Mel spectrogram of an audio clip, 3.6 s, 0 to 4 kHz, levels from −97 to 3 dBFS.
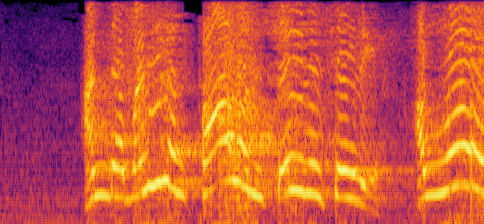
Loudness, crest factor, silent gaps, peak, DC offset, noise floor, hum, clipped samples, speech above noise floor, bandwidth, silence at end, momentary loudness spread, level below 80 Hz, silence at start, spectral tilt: -5 LUFS; 6 dB; none; 0 dBFS; under 0.1%; -38 dBFS; none; 10%; 34 dB; 4 kHz; 0 s; 7 LU; -36 dBFS; 0.6 s; -8 dB/octave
